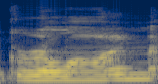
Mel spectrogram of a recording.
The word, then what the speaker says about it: Guerlain: Guerlain, I think is how you say it.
